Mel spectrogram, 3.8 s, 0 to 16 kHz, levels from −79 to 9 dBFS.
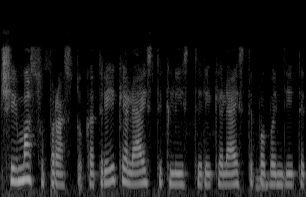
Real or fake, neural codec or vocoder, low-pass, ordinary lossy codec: real; none; 7.2 kHz; Opus, 16 kbps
